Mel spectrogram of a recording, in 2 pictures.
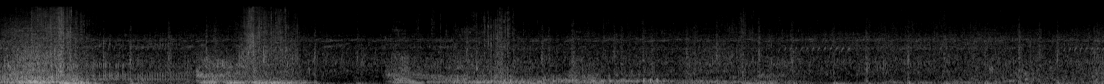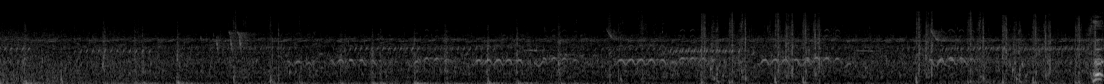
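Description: Footsteps rustle through leafy undergrowth.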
